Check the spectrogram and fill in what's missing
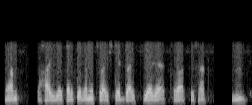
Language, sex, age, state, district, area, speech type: Hindi, male, 60+, Uttar Pradesh, Ayodhya, rural, conversation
